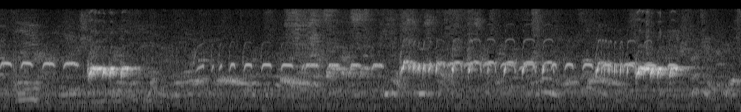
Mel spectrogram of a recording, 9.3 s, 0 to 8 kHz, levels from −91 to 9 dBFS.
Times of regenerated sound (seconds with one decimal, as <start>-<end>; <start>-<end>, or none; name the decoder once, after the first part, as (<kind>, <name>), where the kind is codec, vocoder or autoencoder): 0.9-1.9 (vocoder, Vocos); 3.8-6.1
